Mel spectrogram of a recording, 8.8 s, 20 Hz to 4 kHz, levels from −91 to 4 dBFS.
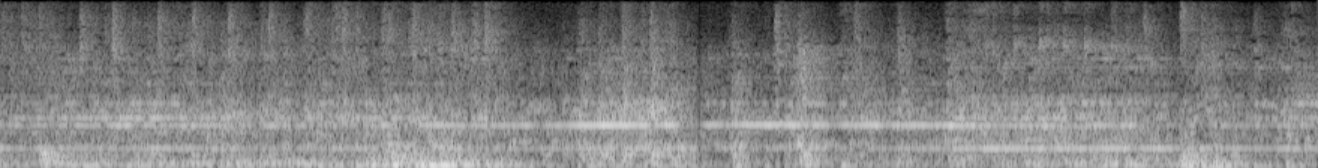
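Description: At 4.65 to 4.69 s and again at 5.21 to 5.25 s, short concealed packet loss occurs. About 20 ms of audio failed to arrive in time, and the receiver extended the preceding sound to cover each gap before crossfading back to the real signal. Each spot is heard as a brief smear or wobble, with a short transient possibly swallowed. The whole call path stops at 4 kHz, which points to G.711 mu-law.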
